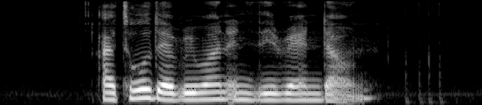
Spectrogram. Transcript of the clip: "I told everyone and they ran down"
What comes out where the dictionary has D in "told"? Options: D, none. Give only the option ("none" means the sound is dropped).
D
